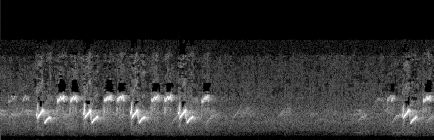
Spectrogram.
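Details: Yellow-bellied tit (Pardaliparus venustulus), call.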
